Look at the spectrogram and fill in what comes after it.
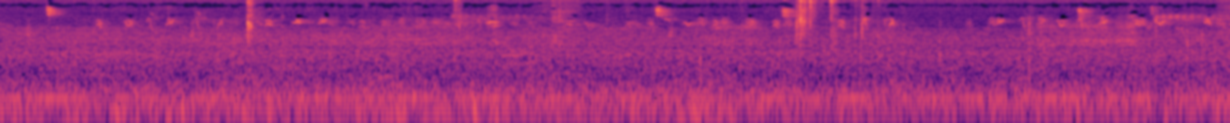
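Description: Small birds chirping in short, scattered calls over a steady low hum, with a few sharp clicks.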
